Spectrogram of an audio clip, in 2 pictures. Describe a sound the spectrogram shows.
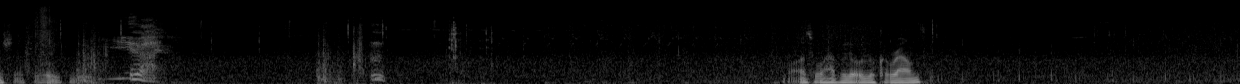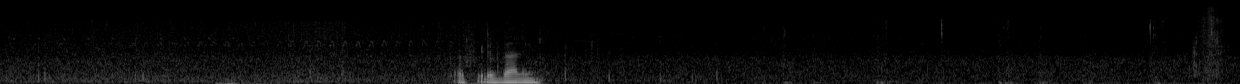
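Footsteps patter quickly on grass and rock.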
